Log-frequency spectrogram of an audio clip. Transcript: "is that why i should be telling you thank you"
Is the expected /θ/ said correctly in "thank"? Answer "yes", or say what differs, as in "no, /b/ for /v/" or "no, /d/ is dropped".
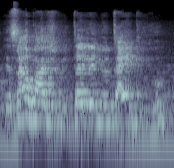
no, /t/ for /θ/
